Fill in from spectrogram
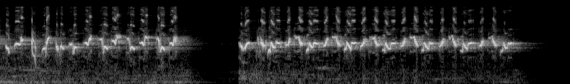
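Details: Fighting call of a female yellow-vented bulbul calling males: two long runs of fast, warbling, buzzy chatter, about three to four notes a second, with a brief gap between them.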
